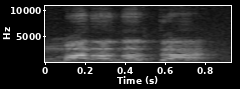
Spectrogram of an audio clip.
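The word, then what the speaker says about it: Maranata: de Jesus eu clamo maranat como dizemos nós católicos com a tônica na última sílaba ou nata com a tônica na penúltima sílaba como dizem nossos irmãos separados os evangélicos ou protestantes não importa pronúncia o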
